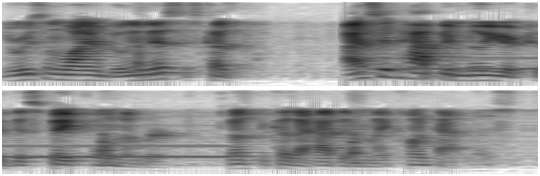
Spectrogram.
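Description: A man's voice: mid-range voice, fast talker, pushed and bright. A young man chatting casually and making prank calls, recorded at a table in a room. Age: young adult. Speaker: prank caller filming himself. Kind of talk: casual chat and prank calling. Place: small room indoors at a table. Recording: echoey room with background noise.

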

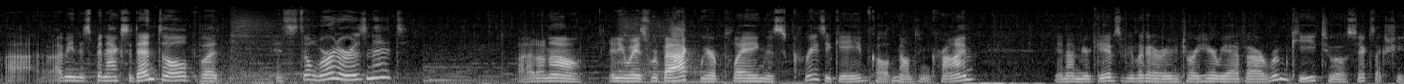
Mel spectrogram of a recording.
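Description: A man's voice: medium pitch, a bit bright. Chatty man doing casual game commentary. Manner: chatty, thinking aloud. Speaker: let's play host.

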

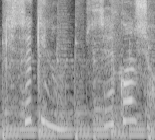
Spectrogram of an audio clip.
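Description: A woman playing a timid, clumsy, apologetic high school girl in an anime audio drama, hesitant and stammering. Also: very slow, over loud music, heavily acted. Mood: meek, hesitant.

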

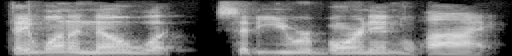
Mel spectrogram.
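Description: A man's voice: mid-range voice, steady tone, brisk, a bit bright. Man in his thirties, webinar presenter, headset on a video call, casual and rambling, slightly muffled audio. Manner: rambling with frequent restarts and fillers. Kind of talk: casual conversational webinar talk.

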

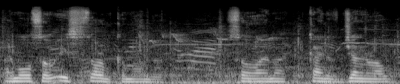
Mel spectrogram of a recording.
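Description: Man, earnest, declarative, clear music bed behind. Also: mid-range voice, steady tone, moderate pace. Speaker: warrior group leader and author. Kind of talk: documentary interview.

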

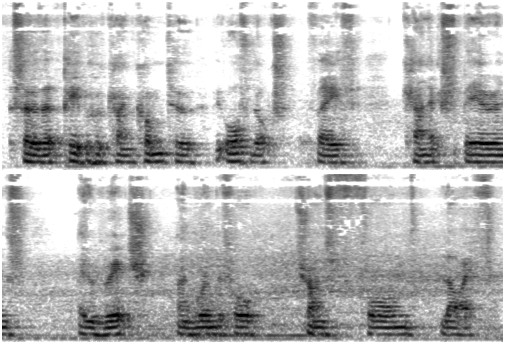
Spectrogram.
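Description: Slow-spoken older English priest, roomy sound. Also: male voice, mid-range voice, warm tone, slight background noise. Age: older, around 70s. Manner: halting, measured, earnest. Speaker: Orthodox parish priest. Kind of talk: unscripted fundraising address to camera. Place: small indoor chapel room. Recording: roomy echo from camera mic.

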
